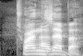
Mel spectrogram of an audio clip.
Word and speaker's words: Tuanzebe: Tuanzebe, is that how you pronounce it? – I think so, yeah. – Tuanzebe. – We know what you meant. – Tuanzebe, not Tuanzebe.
